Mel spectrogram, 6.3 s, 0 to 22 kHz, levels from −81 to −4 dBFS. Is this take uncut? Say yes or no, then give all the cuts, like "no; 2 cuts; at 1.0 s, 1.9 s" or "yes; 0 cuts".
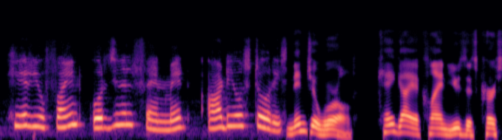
no; 1 cut; at 3.6 s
